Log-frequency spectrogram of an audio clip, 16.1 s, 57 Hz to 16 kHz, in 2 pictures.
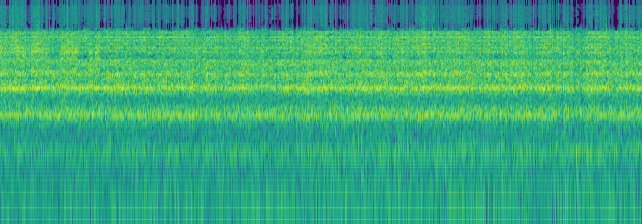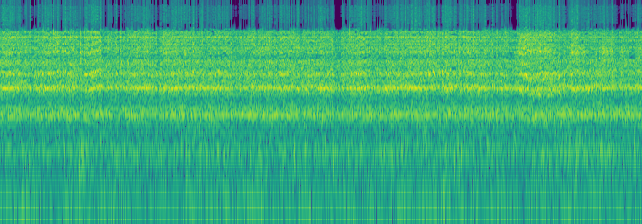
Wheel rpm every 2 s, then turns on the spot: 230, 230, 230, 240, 240, 230, 230, 230.
none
